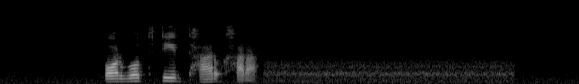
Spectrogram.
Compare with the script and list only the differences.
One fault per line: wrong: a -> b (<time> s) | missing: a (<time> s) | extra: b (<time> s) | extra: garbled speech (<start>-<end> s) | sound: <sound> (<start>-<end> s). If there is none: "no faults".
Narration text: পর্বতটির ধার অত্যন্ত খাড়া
missing: অত্যন্ত (2.1 s)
